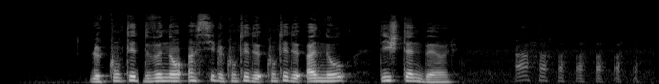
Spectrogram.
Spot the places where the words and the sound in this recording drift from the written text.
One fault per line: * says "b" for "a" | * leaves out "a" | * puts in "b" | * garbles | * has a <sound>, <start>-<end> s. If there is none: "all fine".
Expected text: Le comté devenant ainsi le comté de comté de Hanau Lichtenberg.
* has a laugh, 5.1-6.4 s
